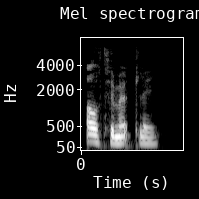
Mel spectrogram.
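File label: "ultimately", British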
